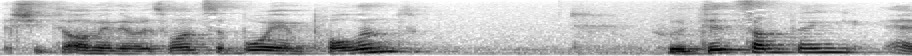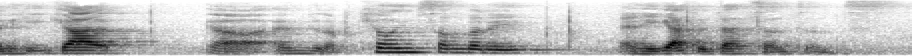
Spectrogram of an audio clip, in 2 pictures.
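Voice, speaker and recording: A middle-aged man with gives an informal religious sermon, haltingly repeating phrases and posing rhetorical questions. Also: fairly high pitch, lively intonation, warm tone. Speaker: rabbi giving a religious class. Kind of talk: informal sermon, explaining texts with anecdotes. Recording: echoey room.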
